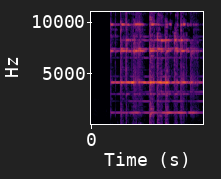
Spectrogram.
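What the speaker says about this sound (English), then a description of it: "hit that notification bell" A bright notification bell chime rings out suddenly after a moment of silence, a cluster of quick metallic dings with a ringing shimmer that sustains loudly to the end.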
